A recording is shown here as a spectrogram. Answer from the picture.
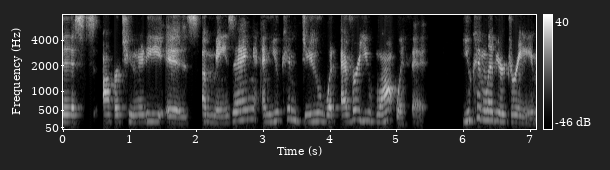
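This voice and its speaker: A woman speaks in an ordinary speaking voice, pitched fairly high. Her pace is moderate and her pitch varies an ordinary amount. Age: 20s. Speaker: fitness business coach. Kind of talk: motivational talk on team call. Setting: conference call.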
